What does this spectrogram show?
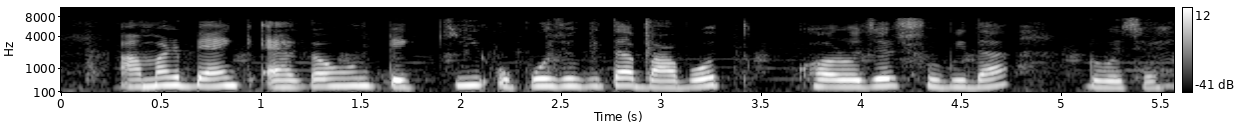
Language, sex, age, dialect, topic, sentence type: Bengali, female, 18-24, Rajbangshi, banking, question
